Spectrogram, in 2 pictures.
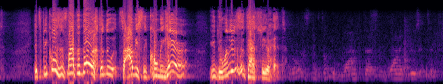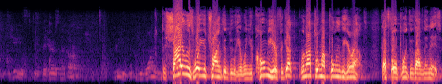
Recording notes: Shiur recorded in Yeshivas Ohr Reuven, Monsey, NY.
